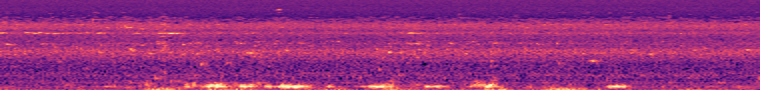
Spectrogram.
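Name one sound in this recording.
A dog snores softly in its sleep.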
